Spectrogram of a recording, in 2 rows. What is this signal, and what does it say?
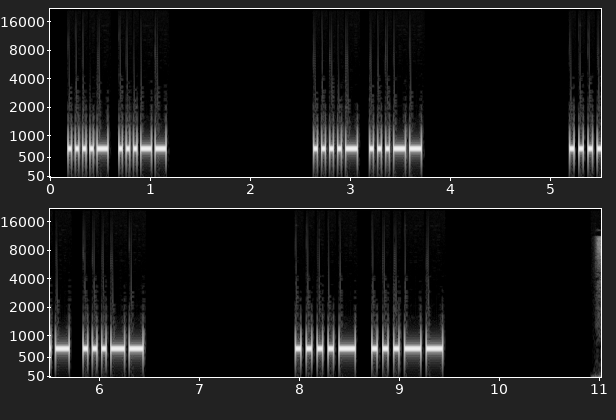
Morse code, heard as a keyed tone, about 28 wpm, 700 Hz. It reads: 43 43 43 43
